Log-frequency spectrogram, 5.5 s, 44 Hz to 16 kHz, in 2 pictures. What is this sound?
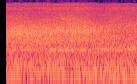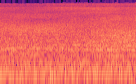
Sound effects > Vehicles
Sun Dec 21 2025
car, highway, road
